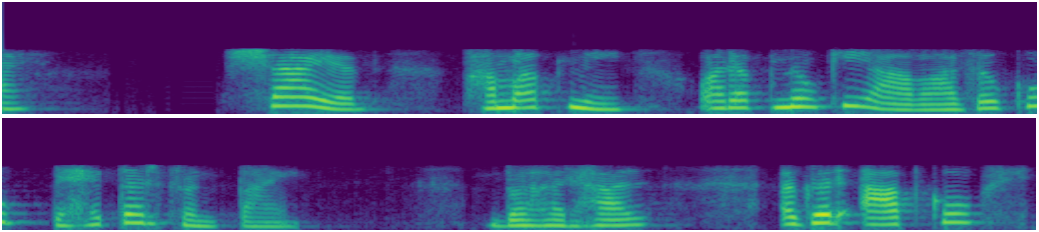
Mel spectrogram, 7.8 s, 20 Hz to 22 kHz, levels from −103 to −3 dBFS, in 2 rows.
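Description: A low-rate CELP speech codec carries the whole clip, and the sound fits G.729 at 8 kbit/s. The decoder rebuilds the speech from a vocal tract filter, a pitch predictor and a few pulses per subframe rather than from the waveform itself. The codec damage is plainly audible. Everything above 4 kHz is gone, so the speech sounds dull and boxed-in, and it carries a slightly rough, synthetic grain throughout.

At 1.71 to 1.76 s, and again at 4.97 to 4.99 s, VoIP packet loss concealed by the speech codec breaks in. Each gap fits a single lost packet of about 20 ms. With no data arriving, the decoder repeats its last pitch and filter settings at falling gain. Each moment turns into a brief buzzy tone or coloured noise instead of real speech. The next few frames still sound weak or distorted because the decoder's state has to rebuild.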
